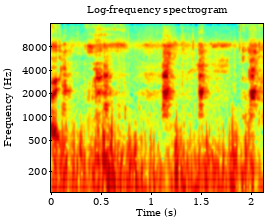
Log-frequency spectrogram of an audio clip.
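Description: Wind rumbling on the microphone, with footsteps on gravel as the camera person walks.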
